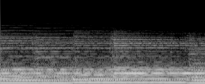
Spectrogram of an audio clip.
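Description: Background music: sustained, slow chords over a bass note that changes about once a second.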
